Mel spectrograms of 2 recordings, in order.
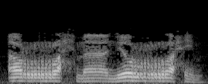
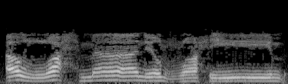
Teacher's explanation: This is a mistake. You cannot allow the tongue to roll. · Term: One precise ra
